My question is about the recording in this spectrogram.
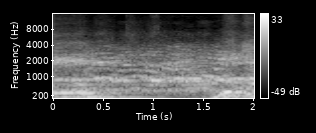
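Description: Group of voices singing a gospel worship song, with a low note held through the first half and a new sung phrase starting near the end.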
